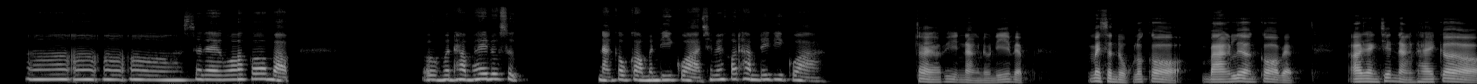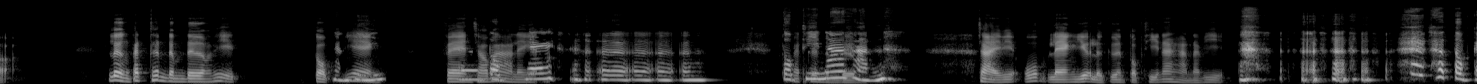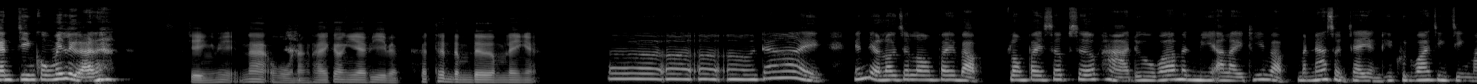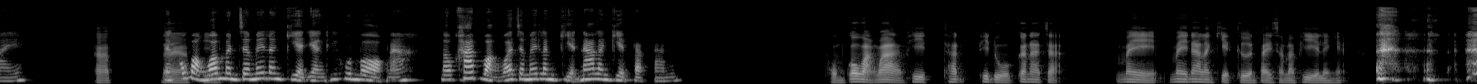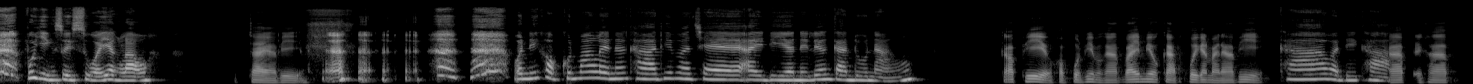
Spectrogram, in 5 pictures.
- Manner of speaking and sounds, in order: in English: "แพตเทิร์น"; tapping; in English: "แพตเทิร์น"; laugh; laughing while speaking: "ถ้าตบกันจริงคงไม่เหลือนะ"; other noise; in English: "แพตเทิร์น"; laugh; laugh; chuckle
- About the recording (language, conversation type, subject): Thai, unstructured, อะไรทำให้ภาพยนตร์บางเรื่องชวนให้รู้สึกน่ารังเกียจ?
